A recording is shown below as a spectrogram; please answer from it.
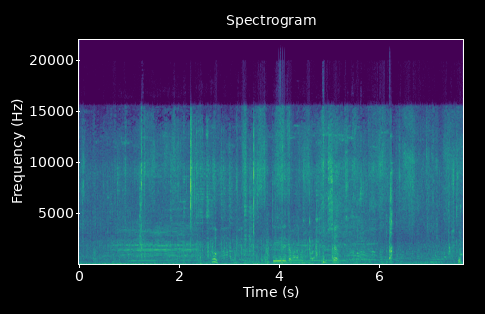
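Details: Cattle arriving on two trucks, one carrying a jumbo animal, in Indonesia; a long, drawn-out harmonic moo followed by shorter lowing calls, over engine rumble, people talking and passing vehicles.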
